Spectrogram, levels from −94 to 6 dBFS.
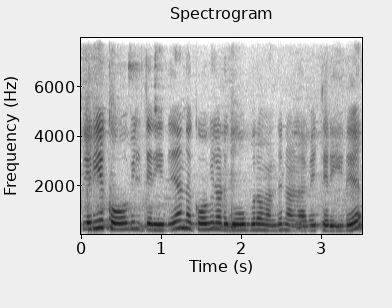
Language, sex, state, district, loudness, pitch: Tamil, female, Tamil Nadu, Namakkal, -14 LUFS, 255 Hz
